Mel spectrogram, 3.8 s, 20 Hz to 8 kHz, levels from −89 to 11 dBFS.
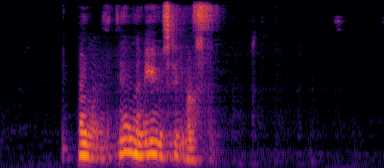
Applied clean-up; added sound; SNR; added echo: neural mask model DeepFilterNet 3.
